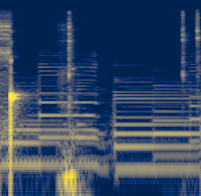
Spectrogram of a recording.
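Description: Intro music sting with held notes. A short pop sound effect comes just after the start, and a soft low thud follows about two-thirds of a second in.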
